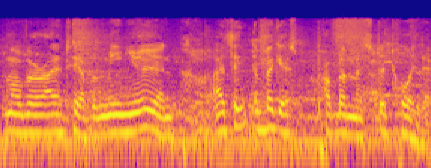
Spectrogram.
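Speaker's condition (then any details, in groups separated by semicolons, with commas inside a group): Cerebral palsy; described as pretty able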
